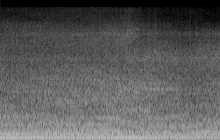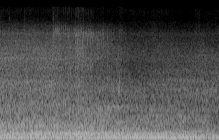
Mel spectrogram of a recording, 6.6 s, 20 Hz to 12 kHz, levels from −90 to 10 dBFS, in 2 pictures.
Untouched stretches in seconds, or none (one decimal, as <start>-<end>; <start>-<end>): 0.0-6.6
